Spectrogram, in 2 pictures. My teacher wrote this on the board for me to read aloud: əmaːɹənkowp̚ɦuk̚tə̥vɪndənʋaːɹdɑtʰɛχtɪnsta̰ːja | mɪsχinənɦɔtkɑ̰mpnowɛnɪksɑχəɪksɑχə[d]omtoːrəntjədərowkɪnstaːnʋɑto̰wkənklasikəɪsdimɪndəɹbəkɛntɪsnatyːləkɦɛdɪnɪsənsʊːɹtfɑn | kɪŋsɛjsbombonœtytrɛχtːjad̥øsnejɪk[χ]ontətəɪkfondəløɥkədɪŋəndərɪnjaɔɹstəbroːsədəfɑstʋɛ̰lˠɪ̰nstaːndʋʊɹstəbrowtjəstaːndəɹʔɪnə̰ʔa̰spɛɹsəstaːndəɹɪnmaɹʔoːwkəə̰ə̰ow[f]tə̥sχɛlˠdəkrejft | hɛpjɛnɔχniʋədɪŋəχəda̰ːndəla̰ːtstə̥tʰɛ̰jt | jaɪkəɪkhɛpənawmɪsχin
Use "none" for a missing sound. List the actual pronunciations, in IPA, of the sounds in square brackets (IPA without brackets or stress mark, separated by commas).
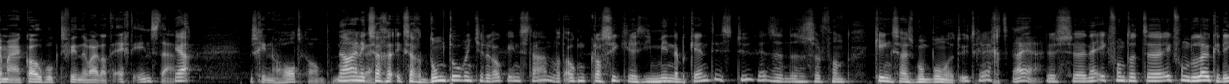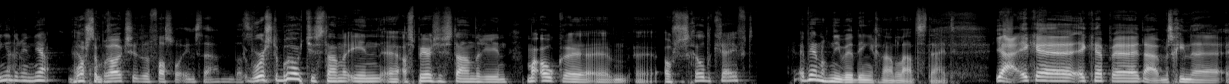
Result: d, f, s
